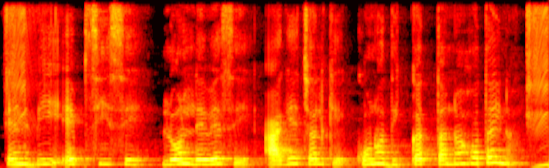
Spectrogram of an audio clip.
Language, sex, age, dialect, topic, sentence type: Magahi, female, 46-50, Western, banking, question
